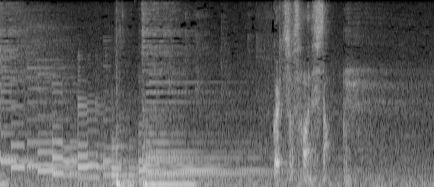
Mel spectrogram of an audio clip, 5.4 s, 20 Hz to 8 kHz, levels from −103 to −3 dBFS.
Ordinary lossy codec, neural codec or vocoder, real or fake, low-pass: none; none; real; none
